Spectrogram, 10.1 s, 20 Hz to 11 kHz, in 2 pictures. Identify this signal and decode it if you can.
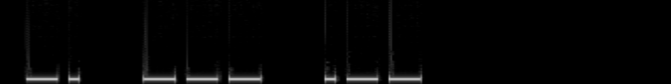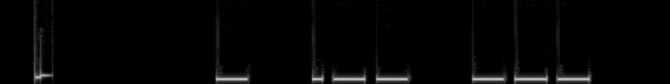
Morse code, heard as a keyed tone, about 15 wpm, spaced as for 11 wpm, 700 Hz. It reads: NOW TWO
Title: 2x Character Spacing - Top 100 Words - 15wpm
